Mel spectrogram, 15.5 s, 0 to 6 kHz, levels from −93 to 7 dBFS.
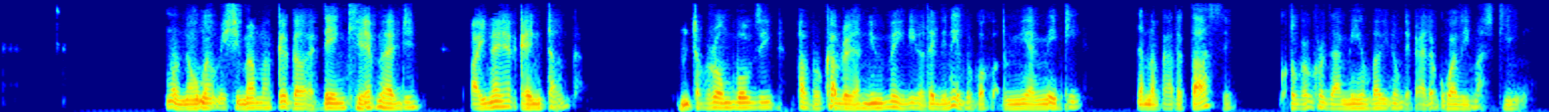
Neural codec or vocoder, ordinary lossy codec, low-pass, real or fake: codec, 16 kHz in and 24 kHz out, 0.4 kbps, LongCat-Audio-Codec, four codebook decoder; MP3, 32 kbps; 5.4 kHz; fake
